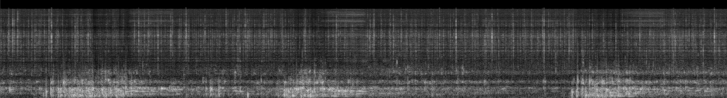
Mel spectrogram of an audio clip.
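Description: Scuba divers breathing through their regulators underwater: exhaled air bubbling out in gurgling bursts, with three louder stretches spaced several seconds apart.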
